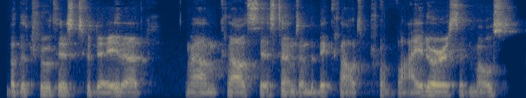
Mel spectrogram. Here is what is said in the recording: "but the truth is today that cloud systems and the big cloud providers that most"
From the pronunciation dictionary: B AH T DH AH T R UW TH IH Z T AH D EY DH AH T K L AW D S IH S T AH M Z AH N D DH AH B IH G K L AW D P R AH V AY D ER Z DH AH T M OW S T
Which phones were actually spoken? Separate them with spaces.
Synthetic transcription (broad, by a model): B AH T DH AH T R UW TH IH Z T AH D EY DH AH T K L AW D S IH S T AH M Z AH N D DH AH B IH G K L AW D P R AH V AY D ER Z DH AH T M OW S T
